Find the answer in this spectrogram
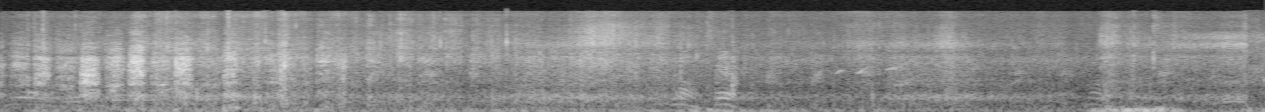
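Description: A hunting dog panting rapidly, loudest in the first second and a half, then softer. A brief low rumble comes near the end.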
